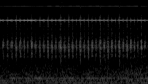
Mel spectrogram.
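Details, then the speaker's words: 3D-printed electric motor on its electronic speed control, powered but not turning: a thin high whine with a rapid, even chirp and no spin-up; rotor is sticking and lacks power to break free. "It's trying to get that to rotate. That's an indication that it's sticking. It's getting power."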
